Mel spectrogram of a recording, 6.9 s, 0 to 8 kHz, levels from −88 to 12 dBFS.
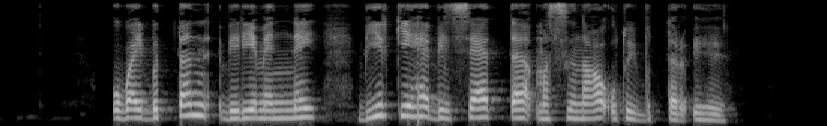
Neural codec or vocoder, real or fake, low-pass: none; real; 7.2 kHz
